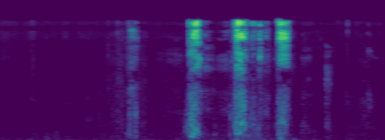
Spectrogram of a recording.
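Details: Cat that cannot stop sneezing: a run of sharp, breathy, hissing bursts, three loud ones roughly half a second apart around the middle, with fainter snuffles before and after, in a quiet indoor setting.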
